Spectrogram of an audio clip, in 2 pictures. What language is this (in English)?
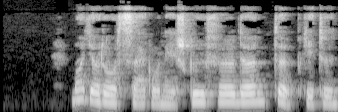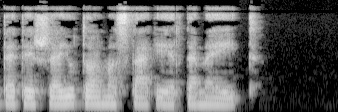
Hungarian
